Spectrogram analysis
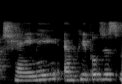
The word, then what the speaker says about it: Cheney: It's Cheney, not Cheney, and people just mispronounced it.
